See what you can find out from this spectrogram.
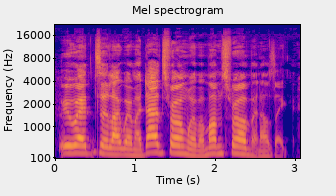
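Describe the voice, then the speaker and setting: A young British woman chatting casually as a podcast guest, telling things in an animated, informal way. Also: mid-range voice, a little fast, clean tone, dry recording, studio quality. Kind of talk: casual chat.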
